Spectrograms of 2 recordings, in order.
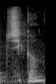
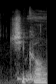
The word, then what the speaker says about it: Qigong: Qi, ça s'écrit Q-I, d'accord? Et ça veut dire énergie, souffle, force de vie. Et Kong, ça s'écrit G-O-N-G.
